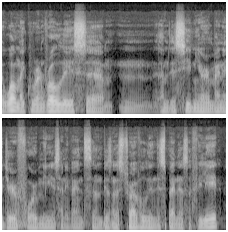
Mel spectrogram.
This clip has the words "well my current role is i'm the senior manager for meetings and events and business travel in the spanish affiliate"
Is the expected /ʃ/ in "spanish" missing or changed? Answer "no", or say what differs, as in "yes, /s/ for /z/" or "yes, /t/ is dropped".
yes, /s/ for /ʃ/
